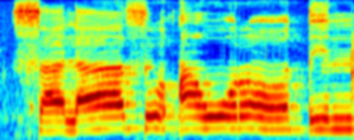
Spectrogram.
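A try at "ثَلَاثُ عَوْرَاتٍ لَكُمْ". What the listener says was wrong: Ainnya kurang neken Bunda. Itu masih agak bunyinya masih nanggung ainnya. Belum duduk di makhrajnya. Salasu auro.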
